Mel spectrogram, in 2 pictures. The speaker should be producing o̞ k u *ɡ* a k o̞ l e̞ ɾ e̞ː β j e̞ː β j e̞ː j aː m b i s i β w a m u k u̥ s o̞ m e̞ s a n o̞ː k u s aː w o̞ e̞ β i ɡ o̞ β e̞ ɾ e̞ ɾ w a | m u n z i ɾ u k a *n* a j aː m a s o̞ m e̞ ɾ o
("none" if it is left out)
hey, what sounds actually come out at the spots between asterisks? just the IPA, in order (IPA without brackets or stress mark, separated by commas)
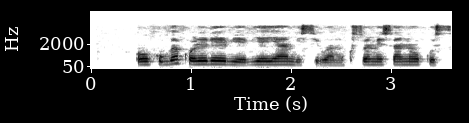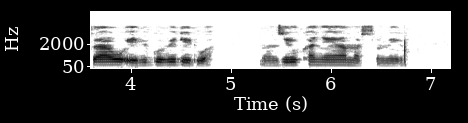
ɡ, ɲ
